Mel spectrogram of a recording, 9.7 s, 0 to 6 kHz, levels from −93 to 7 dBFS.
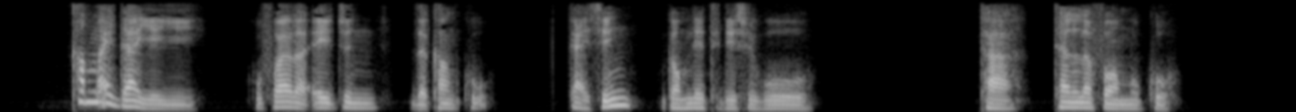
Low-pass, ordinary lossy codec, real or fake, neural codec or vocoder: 5.4 kHz; MP3, 32 kbps; fake; codec, 16 kHz in and 24 kHz out, 0.4 kbps, LongCat-Audio-Codec, two codebook decoder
